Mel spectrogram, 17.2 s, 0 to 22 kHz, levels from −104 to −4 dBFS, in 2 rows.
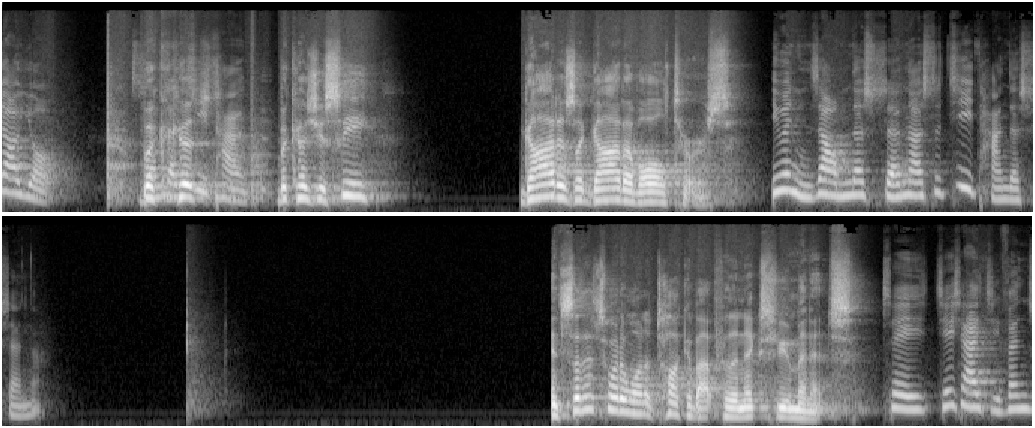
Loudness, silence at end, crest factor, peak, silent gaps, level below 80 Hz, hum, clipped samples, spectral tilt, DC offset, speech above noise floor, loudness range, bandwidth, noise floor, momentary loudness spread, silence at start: -18 LUFS; 0 s; 20 dB; 0 dBFS; none; -70 dBFS; none; under 0.1%; -4 dB/octave; under 0.1%; 61 dB; 12 LU; 19 kHz; -79 dBFS; 15 LU; 0 s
